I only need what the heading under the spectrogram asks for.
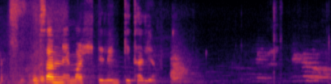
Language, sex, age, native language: Icelandic, male, 9, Icelandic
